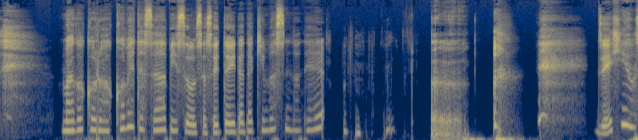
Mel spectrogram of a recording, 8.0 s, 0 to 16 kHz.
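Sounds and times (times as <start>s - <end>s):
speech: 0.8s - 4.6s, 5.4s - 5.9s, 6.8s - 7.9s
soft mouth noises: 4.3s - 6.0s
women burping: 4.3s - 6.5s.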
